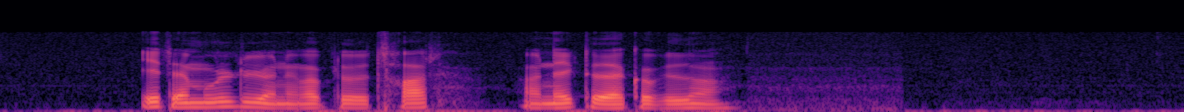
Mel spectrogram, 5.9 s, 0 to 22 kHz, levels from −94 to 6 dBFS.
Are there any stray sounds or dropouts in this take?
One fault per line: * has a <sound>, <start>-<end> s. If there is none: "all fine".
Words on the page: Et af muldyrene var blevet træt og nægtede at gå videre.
all fine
